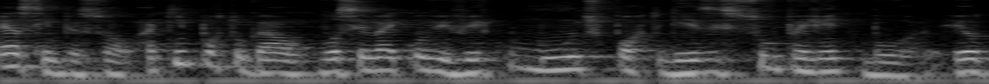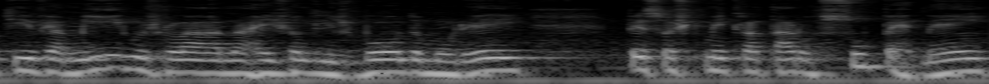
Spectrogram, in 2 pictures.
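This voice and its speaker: A man's fairly high, somewhat breathy voice with a dark, mellow tone, at a moderate pace with ordinary pitch variation. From Brazil, Pernambuco backlands (Northeast). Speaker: immigrant vlogger, programmer. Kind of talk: personal vlog monologue. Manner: conversational, some halting repetitions.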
